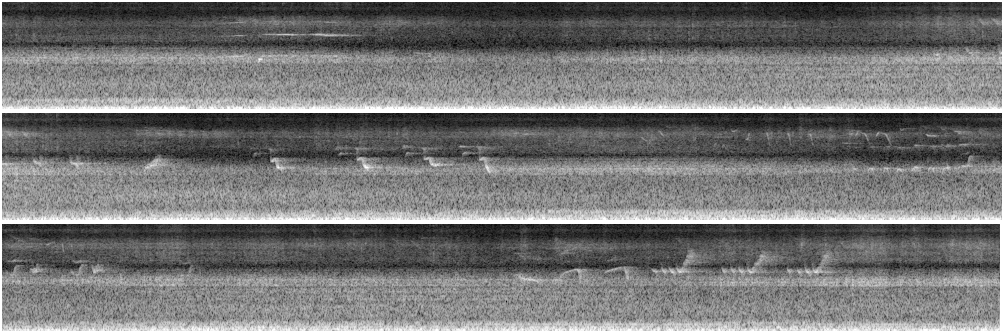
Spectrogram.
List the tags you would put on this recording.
Soundscapes > Nature
nature alice-holt-forest field-recording Dendrophone natural-soundscape soundscape weather-data modified-soundscape sound-installation raspberry-pi phenological-recording data-to-sound artistic-intervention

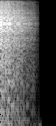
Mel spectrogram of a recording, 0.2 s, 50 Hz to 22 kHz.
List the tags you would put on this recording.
Instrument samples > Percussion
8-bit FX game percussion

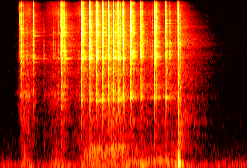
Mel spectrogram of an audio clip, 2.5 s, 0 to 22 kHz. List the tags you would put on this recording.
Sound effects > Objects / House appliances
Single-mic-mono Hypercardioid 7000 FR-AV2 Shotgun-microphone vacuum-cleaner MKE-600 Shotgun-mic aspirateur vacuum cleaner Powerpro-7000-series Vacum MKE600 Sennheiser Powerpro Tascam

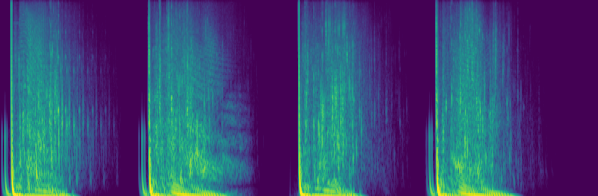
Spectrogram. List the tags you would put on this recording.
Sound effects > Electronic / Design
bass bassy boom bright cinematic deep huge impact kick low lowpitch punch punchy sfx thud thumb trailer transient transition

